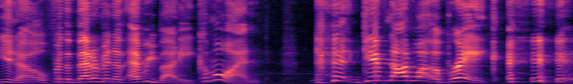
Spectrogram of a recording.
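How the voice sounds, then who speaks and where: Raised and projected, a woman's high voice moves at a fairly slow pace in an upbeat, playful tone, with very wide pitch swings and big swings in loudness. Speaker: voice actor. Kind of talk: casual talk to camera while playing a game.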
